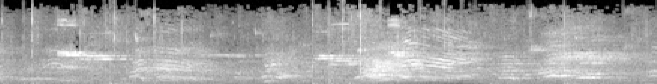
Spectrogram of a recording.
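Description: Din of a busy indoor volleyball tournament hall: many overlapping shouts and chatter from players and spectators, with repeated thuds of volleyballs being struck and bouncing on the courts. It grows loudest about five seconds in, around a spike at the net.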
